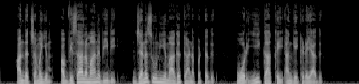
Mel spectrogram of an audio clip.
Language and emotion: Tamil, neutral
